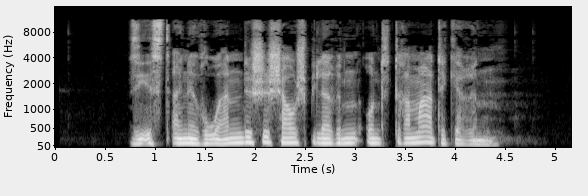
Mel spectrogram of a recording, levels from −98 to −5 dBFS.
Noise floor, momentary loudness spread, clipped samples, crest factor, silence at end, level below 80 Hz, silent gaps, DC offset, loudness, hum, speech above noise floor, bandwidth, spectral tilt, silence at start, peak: -81 dBFS; 9 LU; under 0.1%; 18 dB; 0.75 s; -44 dBFS; none; under 0.1%; -19 LUFS; none; 62 dB; 11.5 kHz; -4.5 dB/octave; 0.75 s; -2 dBFS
